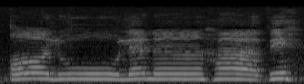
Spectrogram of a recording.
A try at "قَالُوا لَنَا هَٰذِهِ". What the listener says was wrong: انتبهي، قالوا عندك بتمديها زيادة، بدي مد طبيعي أنا.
